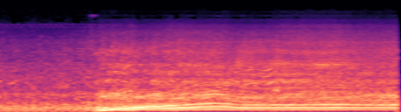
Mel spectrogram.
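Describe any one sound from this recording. A truck engine revs loudly and roars as the truck churns through mud.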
